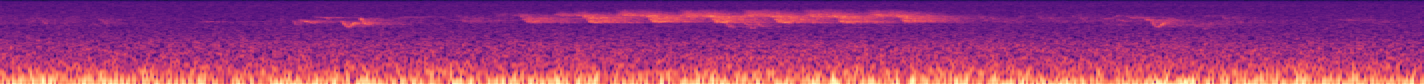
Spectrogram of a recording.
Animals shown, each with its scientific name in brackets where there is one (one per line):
Red-eyed Vireo (Vireo olivaceus)
Ovenbird (Seiurus aurocapilla)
